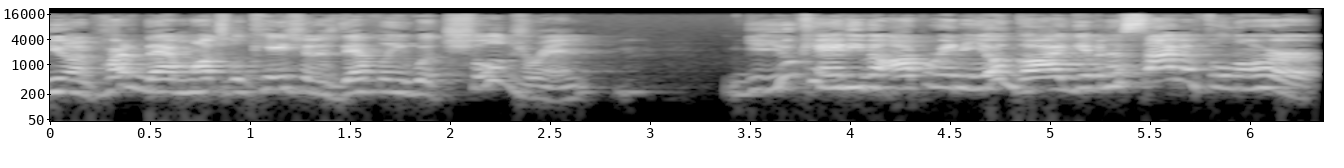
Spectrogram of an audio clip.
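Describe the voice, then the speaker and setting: With an American accent, a high-pitched woman talks at a very fast pace in a raised, projected voice and an animated tone, with very wide pitch swings and audible room echo. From US South, South Carolina. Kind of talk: live Q&A advice stream. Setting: live stream.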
